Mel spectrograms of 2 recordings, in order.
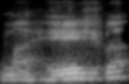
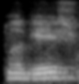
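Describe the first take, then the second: First: The h sound is strongly breathed from the throat. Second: The h sound is weak and barely breathed. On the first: The speaker calls it right. "ஹே தொண்டையிலேருந்து வரணும்" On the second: The speaker calls it wrong. "மகேஸ்வ இல்ல"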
